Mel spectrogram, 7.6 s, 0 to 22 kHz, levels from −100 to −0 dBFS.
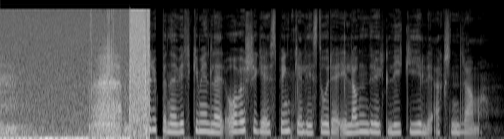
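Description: From 0.0 to 2.24 s the speech is buried in loud, harsh broadband noise, a case of samples built from the wrong bytes: each sample's bytes are combined in the wrong order or alignment, so the rapidly varying low-order bits end up dominating every value.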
